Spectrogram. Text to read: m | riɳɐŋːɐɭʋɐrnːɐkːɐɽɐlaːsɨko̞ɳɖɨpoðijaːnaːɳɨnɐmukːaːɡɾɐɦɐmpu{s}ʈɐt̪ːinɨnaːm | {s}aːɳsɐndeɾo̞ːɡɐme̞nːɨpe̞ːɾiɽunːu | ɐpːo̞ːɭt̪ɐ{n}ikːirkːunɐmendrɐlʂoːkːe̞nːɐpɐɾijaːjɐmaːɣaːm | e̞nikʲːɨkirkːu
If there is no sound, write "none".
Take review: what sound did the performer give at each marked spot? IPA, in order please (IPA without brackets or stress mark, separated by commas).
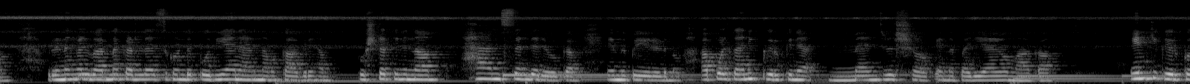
ʂ, h, n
